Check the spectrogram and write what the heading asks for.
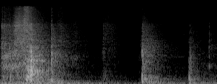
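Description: Cardboard drone packaging box being handled: a rustling scrape in the first half second, then two light knocks, about a second and a half and two seconds in.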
